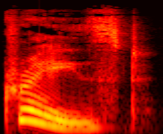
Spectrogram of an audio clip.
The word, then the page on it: crazed: British English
